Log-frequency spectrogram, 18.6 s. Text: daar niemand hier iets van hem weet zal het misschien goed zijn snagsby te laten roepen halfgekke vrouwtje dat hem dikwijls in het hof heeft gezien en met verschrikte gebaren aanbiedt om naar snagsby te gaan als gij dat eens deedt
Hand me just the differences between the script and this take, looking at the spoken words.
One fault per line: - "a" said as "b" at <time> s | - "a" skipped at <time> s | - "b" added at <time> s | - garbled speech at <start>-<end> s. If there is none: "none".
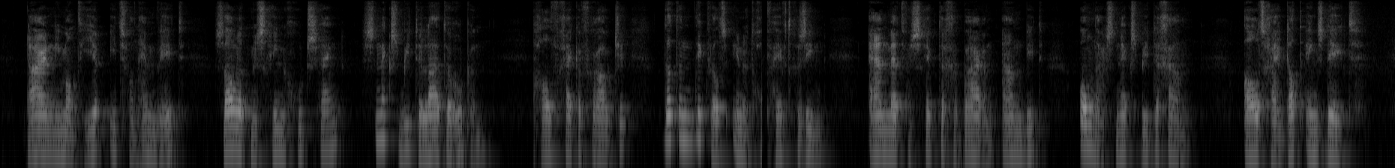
none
